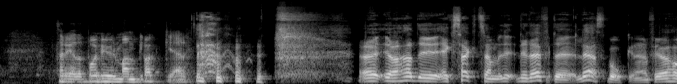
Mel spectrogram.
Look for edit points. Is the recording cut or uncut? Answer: cut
